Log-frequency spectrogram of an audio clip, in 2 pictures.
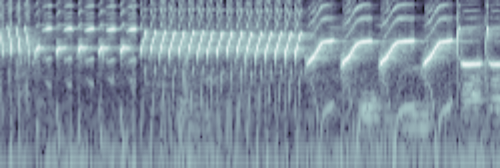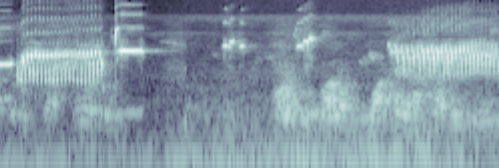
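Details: Canary song in gacor style, varied: a rapid buzzy trill, then separate sharp upslurred chips, a harsh churr and a piercing pure note. Short pauses follow, then a rasping buzz at the end.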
